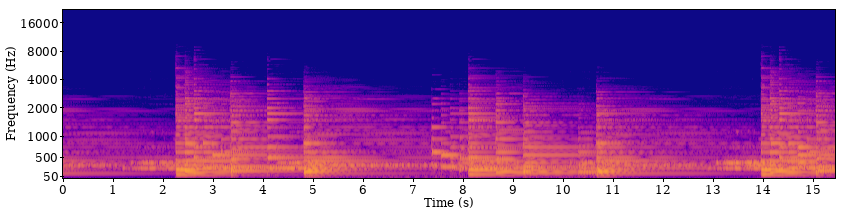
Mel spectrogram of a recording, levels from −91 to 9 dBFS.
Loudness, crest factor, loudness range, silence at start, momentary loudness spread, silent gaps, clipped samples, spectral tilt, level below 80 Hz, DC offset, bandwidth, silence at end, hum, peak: -22 LUFS; 18 dB; 5 LU; 0 s; 17 LU; none; under 0.1%; -10 dB/octave; -52 dBFS; under 0.1%; 5.6 kHz; 0 s; none; -4 dBFS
